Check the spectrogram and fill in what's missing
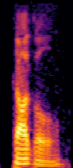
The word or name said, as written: Goggling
